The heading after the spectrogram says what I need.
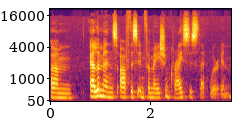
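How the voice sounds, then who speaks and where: A woman with a German accent speaks in a dark, mellow tone at a medium pitch, her intonation monotone and flat, on a very clean recording with a silent background. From Germany. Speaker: researcher and former journalist. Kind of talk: panel discussion.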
